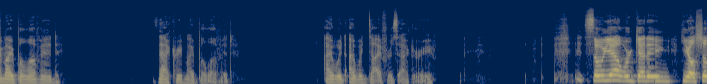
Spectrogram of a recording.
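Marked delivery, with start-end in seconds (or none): 0.0-6.5 softer, lovestruck murmur; tender swoon. Real, not acted. Streamer to chat about her favourite character, softly swooning. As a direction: sigh it out like a crush.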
